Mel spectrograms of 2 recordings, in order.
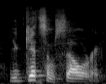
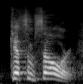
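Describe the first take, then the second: First: Said in the usual way. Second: Excited. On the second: Shown as a demonstration. Hyping up the celery table.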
